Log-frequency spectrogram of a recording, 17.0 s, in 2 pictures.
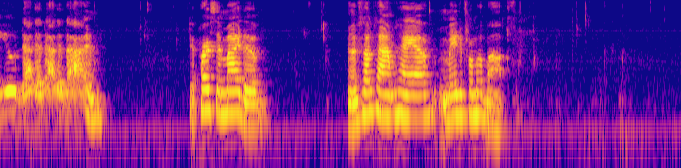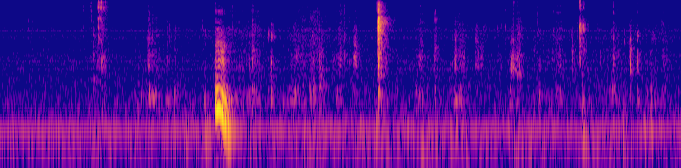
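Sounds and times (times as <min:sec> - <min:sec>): chewing crunchy food: 0:03.8 - 0:04.2, 0:06.3 - 0:08.4, 0:09.5 - 0:17.0.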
